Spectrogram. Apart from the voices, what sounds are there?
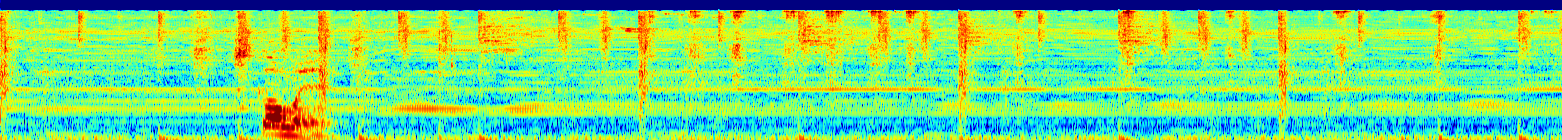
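electric hair clipper cutting hair for an undercut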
